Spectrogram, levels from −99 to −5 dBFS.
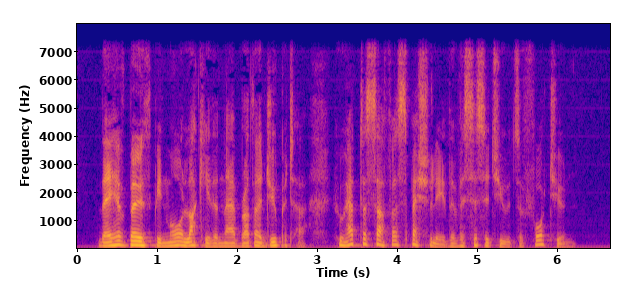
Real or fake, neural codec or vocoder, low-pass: real; none; 7.2 kHz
